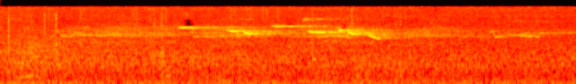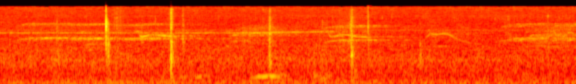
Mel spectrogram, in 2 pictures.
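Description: Birds calling in the streamside trees: a quick run of short falling chirps about a second in, then high whistled notes, over a steady low background noise, with a few sharp clicks or ticks past the middle.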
